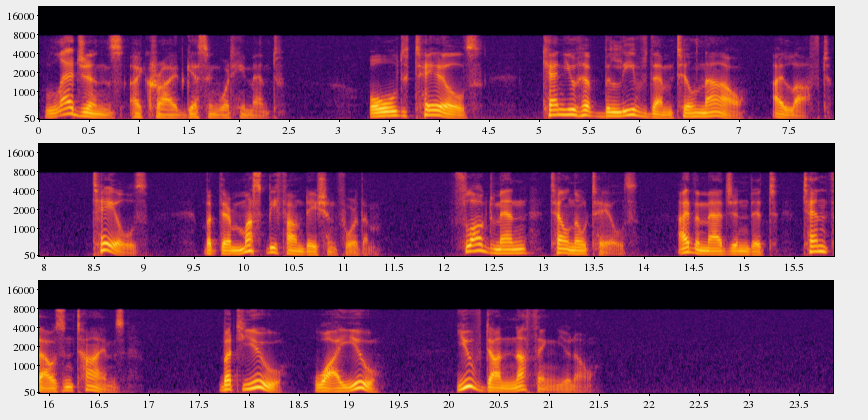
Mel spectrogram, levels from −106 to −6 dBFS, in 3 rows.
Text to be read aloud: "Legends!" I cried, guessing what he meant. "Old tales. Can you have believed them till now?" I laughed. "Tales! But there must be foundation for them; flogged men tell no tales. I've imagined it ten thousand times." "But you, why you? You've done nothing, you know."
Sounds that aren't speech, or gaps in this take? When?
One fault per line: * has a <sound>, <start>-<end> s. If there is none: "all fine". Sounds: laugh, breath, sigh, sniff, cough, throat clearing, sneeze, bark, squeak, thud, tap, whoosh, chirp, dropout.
all fine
